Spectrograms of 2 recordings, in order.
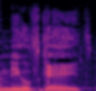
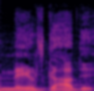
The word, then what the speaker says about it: Niels Gade: Um compositor dinamarquês, chamado Niels Gade. Eu até, no primeiro momento, como não conhecia, achei que fosse de pronúncia americana, Niels Gade, mas não é, é Niels Gade, é um compositor dinamarquês.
